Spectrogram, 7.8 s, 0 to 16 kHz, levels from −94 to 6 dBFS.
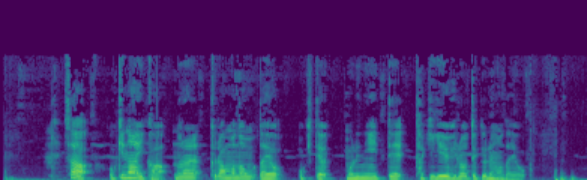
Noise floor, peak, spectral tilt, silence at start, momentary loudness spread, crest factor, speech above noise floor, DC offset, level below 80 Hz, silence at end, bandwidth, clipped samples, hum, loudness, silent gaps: -46 dBFS; -4 dBFS; -7 dB/octave; 0.05 s; 15 LU; 18 dB; 24 dB; under 0.1%; -48 dBFS; 0 s; 11.5 kHz; under 0.1%; none; -23 LUFS; none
